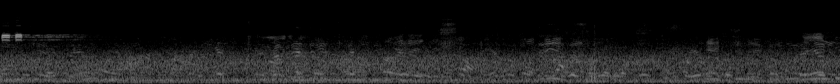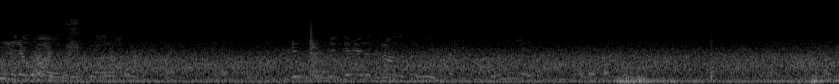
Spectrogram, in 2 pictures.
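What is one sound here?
Men shout to each other across an open field in the distance.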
